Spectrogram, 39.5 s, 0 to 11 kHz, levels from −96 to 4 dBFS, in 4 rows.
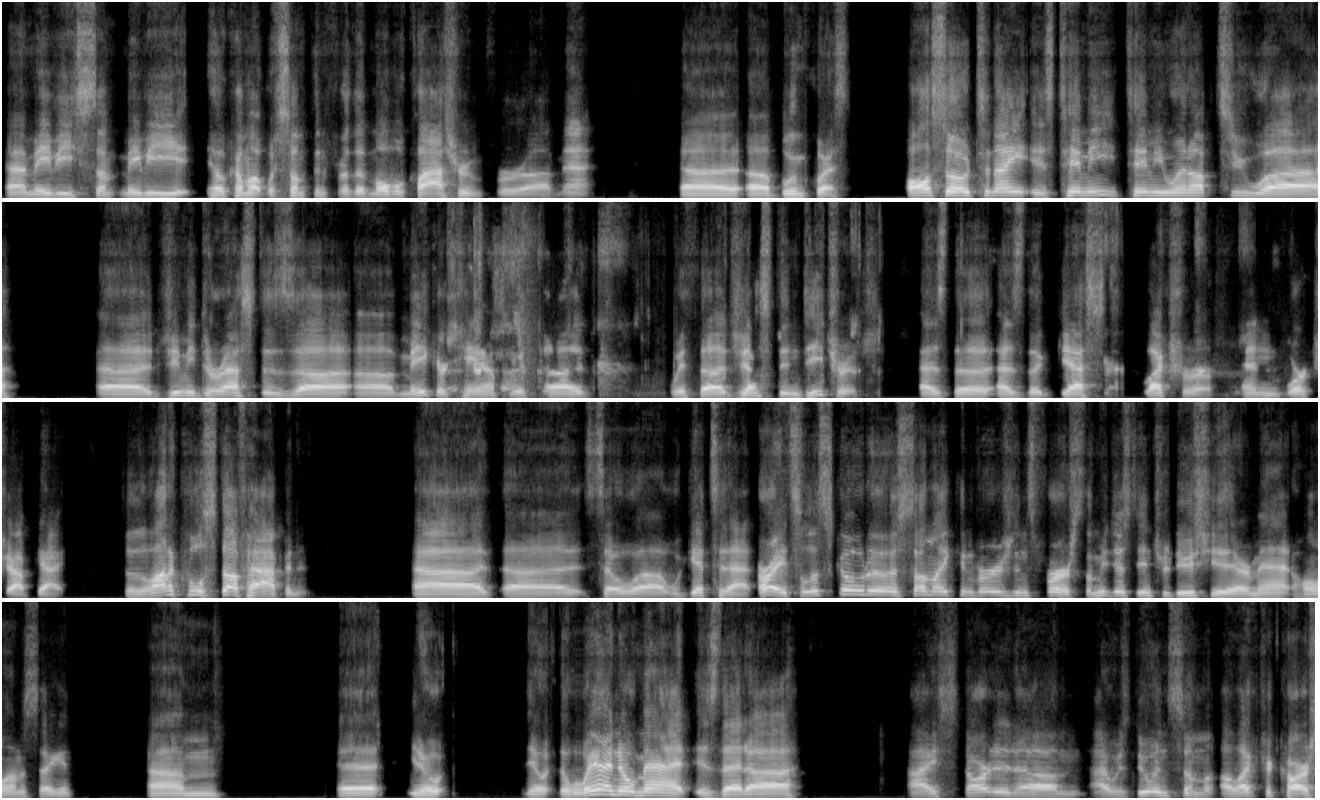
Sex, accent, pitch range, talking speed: male, American, 130-175 Hz, 165 wpm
